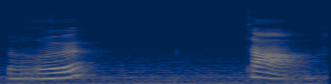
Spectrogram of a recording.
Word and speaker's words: retard: cris e n retard j'entends chaque lettre d'un retard sauf la lettre d à la fin la lettre d et muette un retard écrivez en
